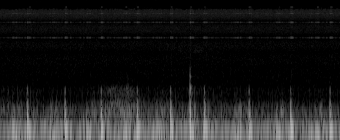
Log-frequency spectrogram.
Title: Heart Exam At Aortic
